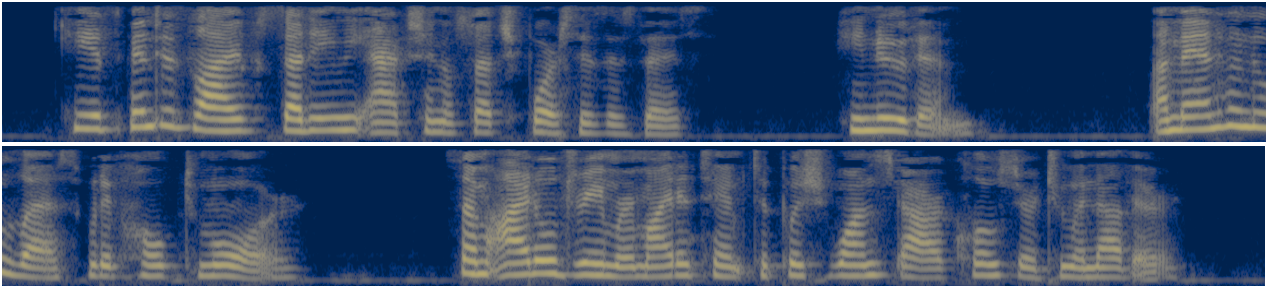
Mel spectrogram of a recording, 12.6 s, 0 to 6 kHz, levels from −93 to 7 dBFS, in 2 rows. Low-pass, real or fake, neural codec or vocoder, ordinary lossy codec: 5.4 kHz; fake; codec, 16 kHz, 2 kbps, FreqCodec, larger model; MP3, 32 kbps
